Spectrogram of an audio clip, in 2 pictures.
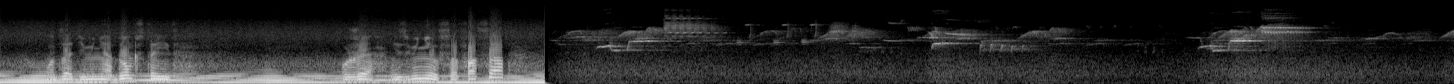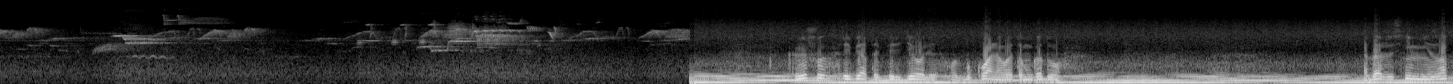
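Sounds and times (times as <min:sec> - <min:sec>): songbirds chirping and twittering: 0:05.5 - 0:21.5.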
